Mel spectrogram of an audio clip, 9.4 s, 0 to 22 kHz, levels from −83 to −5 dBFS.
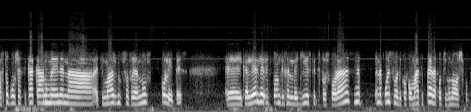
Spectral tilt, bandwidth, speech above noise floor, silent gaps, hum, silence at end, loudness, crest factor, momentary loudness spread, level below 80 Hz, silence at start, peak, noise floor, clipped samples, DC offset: -5 dB/octave; 9.4 kHz; 28 dB; none; none; 0.1 s; -17 LUFS; 14 dB; 10 LU; -48 dBFS; 0 s; -2 dBFS; -45 dBFS; under 0.1%; 0.2%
